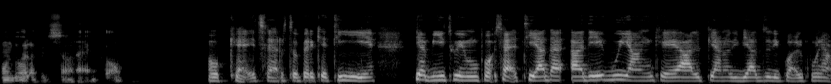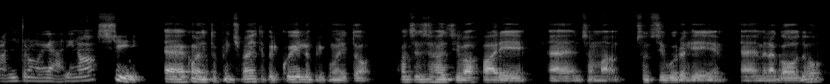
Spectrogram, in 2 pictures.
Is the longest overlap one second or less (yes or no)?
yes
